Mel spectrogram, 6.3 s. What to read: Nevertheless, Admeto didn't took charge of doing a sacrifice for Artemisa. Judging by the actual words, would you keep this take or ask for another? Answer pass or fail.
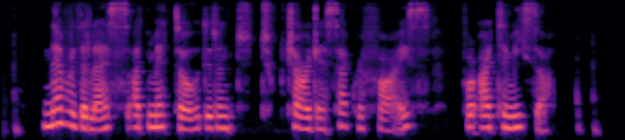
fail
